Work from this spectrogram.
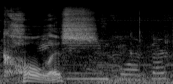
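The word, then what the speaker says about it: Kaulius: Kas K a U L I U S pronounced Kas.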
